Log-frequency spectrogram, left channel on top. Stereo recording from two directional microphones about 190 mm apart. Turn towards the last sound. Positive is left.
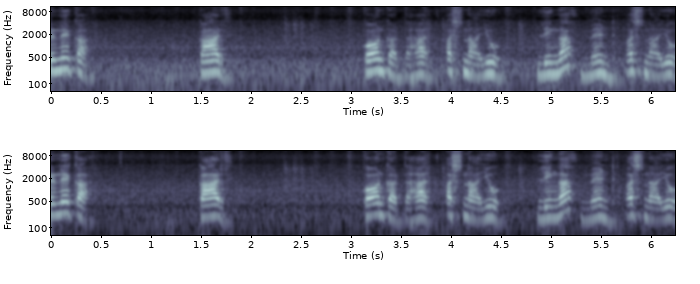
turn(degrees=-20)  # may be behind; listen again after turning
